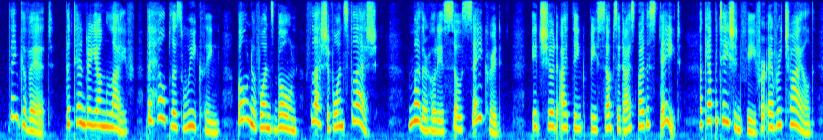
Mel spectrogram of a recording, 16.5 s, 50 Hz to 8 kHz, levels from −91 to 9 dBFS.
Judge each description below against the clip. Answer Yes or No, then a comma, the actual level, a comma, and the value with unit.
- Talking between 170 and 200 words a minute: No, average, 140 wpm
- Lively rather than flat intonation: Yes, wide, 6.5 semitones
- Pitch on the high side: Yes, high, 245 Hz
